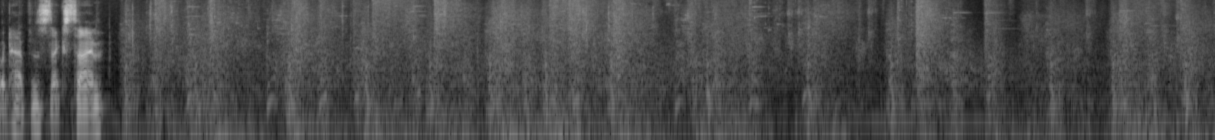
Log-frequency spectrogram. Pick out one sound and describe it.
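Game combat sounds clash and crackle.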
